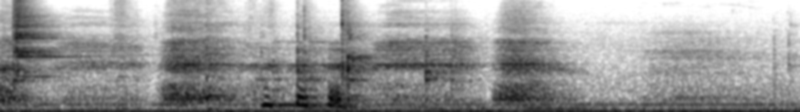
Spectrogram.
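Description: A woman breathing audibly, with a breath right at the start and another about two and a half seconds in, and a brief wordless vocal sound about a second and a half in.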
